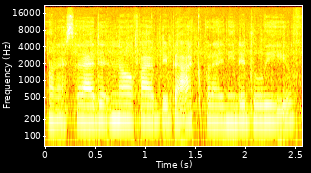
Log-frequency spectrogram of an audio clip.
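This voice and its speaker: A woman acting in an intimate ASMR roleplay drama as a distressed, defensive woman who wants to leave her partner, speaking in a halting, emotional way. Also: fairly low pitch, monotone, gravelly, background noise. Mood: weary, subdued. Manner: halting, emotional, pleading conversational delivery. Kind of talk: intimate ASMR roleplay audio drama, one side of a conversation.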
